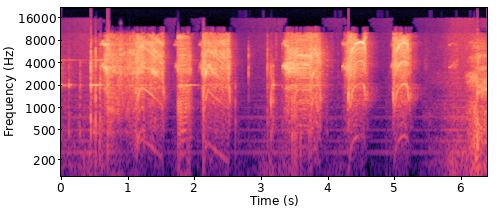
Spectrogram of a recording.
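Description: A Harbor Freight Bauer 20-volt hammer drill whines in short bursts with a rising and falling motor pitch, stopping and starting repeatedly. The drill sounds close and loud, with a rough, rattly tone that suggests poor build quality.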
